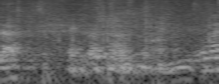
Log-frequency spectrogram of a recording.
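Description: A man's low, drawn-out voice between spoken phrases, fairly quiet.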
